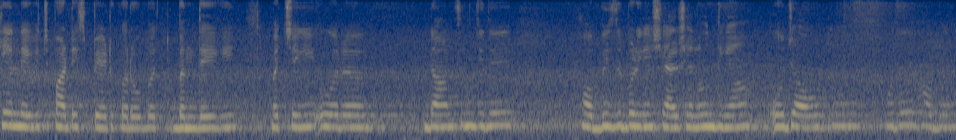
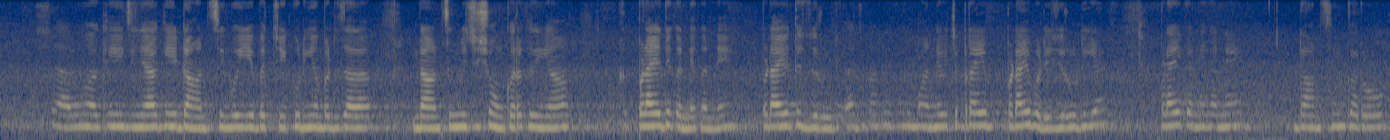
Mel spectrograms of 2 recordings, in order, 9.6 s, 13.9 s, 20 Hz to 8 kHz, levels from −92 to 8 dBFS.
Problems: constant background noise, echo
